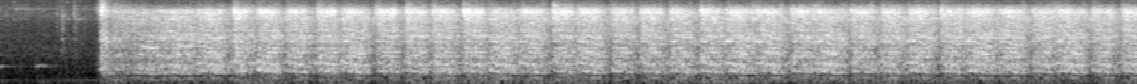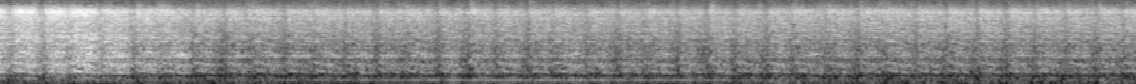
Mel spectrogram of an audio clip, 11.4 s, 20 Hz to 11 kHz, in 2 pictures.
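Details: 1971 Dodge Dart 318 V8 hard start: about six seconds of steady cranking, roughly three turns a second, before it catches and settles to idle; caused by choke setting, later put in the right spot.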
